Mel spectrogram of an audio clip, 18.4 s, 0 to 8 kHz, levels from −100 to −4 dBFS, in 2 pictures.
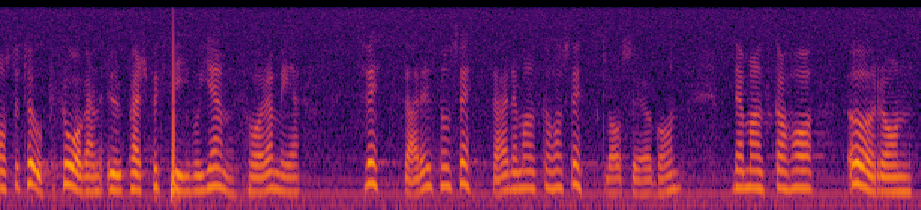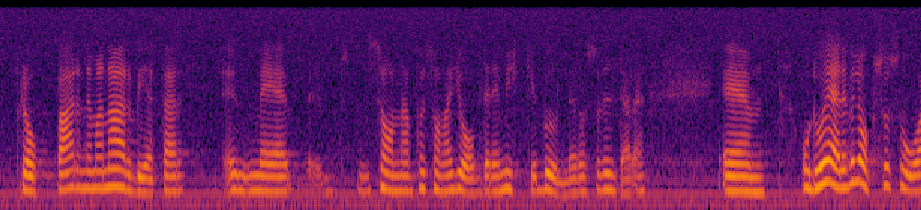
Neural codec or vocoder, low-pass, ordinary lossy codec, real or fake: none; 7.2 kHz; MP3, 64 kbps; real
